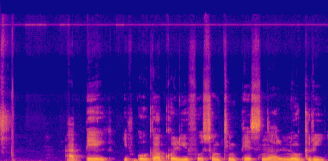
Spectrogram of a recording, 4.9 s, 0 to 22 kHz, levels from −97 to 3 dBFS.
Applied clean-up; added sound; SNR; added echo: none; none; none; none.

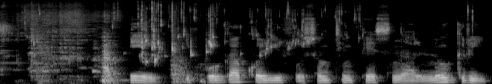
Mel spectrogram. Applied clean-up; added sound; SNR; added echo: classical method log-MMSE.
